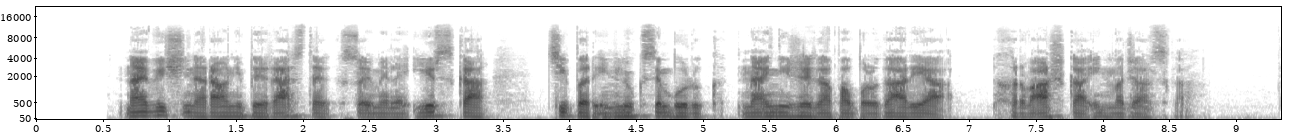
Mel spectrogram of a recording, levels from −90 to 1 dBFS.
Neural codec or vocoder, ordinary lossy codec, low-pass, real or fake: vocoder, 44.1 kHz, 128 mel bands, Pupu-Vocoder; AAC, 32 kbps; 19.8 kHz; fake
